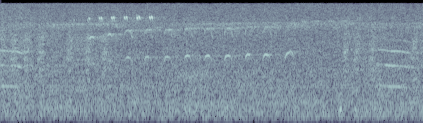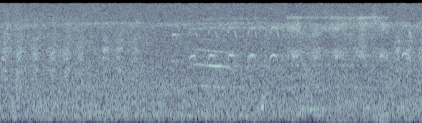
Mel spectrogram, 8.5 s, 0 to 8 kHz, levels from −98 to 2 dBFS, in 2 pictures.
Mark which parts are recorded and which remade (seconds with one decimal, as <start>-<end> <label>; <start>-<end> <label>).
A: 0.0-7.1 recorded; 7.1-8.1 remade; 8.1-8.5 recorded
